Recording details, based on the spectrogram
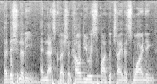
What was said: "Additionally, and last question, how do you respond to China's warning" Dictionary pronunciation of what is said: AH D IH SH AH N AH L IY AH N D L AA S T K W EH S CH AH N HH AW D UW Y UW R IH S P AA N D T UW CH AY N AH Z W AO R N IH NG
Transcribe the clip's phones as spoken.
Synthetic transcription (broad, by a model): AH D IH SH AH N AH L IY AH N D L AA S T K W EH S CH AH N HH AW D UW Y UW R IH S P AA N D T UW CH AY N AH S W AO R N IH NG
